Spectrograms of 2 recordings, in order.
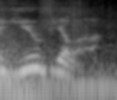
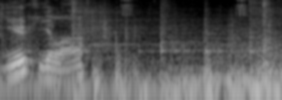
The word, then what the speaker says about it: uvula: It's a uvula. Oh. I heard people pronounce this yugula. Oh, those people are wrong! There's no G in that word.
